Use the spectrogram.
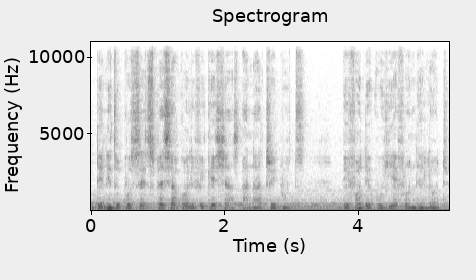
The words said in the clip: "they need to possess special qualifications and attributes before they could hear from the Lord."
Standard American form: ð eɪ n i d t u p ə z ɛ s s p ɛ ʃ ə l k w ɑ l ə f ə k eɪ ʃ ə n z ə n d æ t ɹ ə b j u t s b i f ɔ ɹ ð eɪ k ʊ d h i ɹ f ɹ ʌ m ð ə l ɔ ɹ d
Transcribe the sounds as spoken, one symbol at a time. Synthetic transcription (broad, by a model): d eɪ n i d t u p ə s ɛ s s p ɛ ʃ ə l k w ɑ l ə f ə k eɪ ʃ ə n s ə n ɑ t ɹ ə b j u t s b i f ɔ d eɪ k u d h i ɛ f ɹ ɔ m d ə l ɔ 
